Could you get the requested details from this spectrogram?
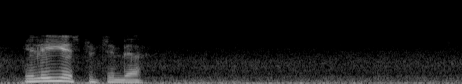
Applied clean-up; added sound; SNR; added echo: none; none; none; none.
